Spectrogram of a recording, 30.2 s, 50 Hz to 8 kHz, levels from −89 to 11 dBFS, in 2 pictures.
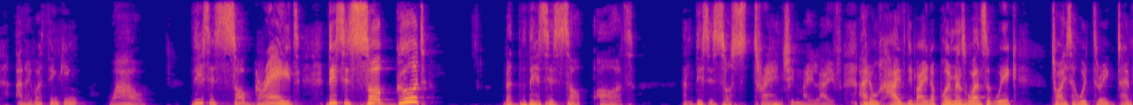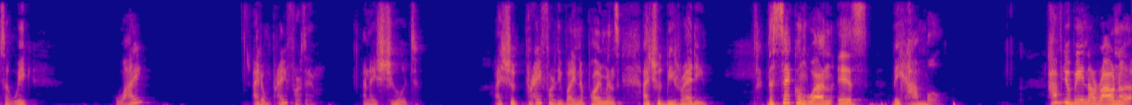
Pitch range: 145-220 Hz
